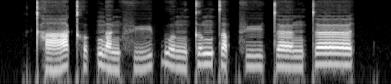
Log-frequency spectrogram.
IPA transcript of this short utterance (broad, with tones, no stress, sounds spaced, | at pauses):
kʰ aː˨˥ kʰ ʊ˨˥ k̚ ŋ ɐ˨ ŋ f yː˨˥ p̚ w ʊ˨ ŋ t̪ ʊ˥ ŋ t̪ ɐ˧ p̚ f yː˧ t̪ œː˧ ŋ t̪ œː˥ t̚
